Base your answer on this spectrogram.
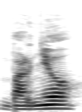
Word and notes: barzo: Apatani

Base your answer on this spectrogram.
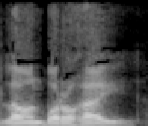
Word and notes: lanon borogai: Raga

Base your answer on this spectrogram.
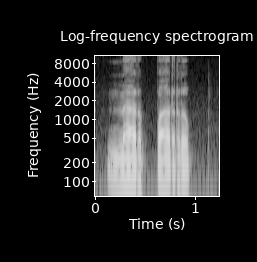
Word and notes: narparip: kwamera

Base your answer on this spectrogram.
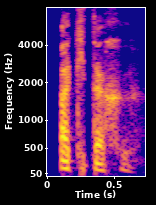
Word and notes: akì taxw: apatani

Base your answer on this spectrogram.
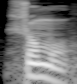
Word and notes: sumù: apatani

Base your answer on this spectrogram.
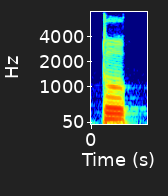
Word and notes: tuk: mpur

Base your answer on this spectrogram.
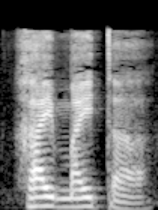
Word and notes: gaimaita: Raga

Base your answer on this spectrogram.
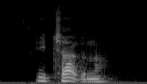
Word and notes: ica yu gel: San Mateo Macuilxochitl Zapotec

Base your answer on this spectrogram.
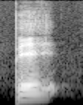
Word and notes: pe7: Apatani

